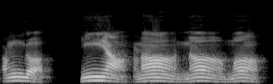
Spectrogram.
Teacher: हर वर्ग का पांचवा वर्ण ऐसा है जिसका उच्चारण करते समय वायु नासिका की तरफ जाएगी। अंग ञ ण न म ये ऐसे वर्ण है जिनका उच्चारण करते समय वायु नासिका की तरफ जाती है।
